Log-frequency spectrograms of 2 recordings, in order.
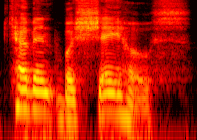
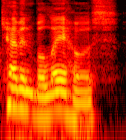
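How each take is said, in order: First: The name is said with an Argentinian pronunciation. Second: The name is said with an English-style pronunciation. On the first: The speaker calls it right. "I suppose that is the proper pronunciation" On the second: The speaker calls it wrong. "not Kevin Vallejos"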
